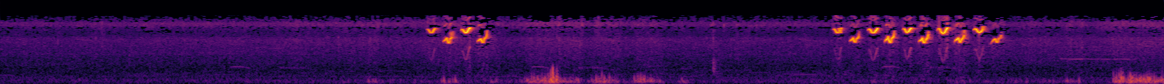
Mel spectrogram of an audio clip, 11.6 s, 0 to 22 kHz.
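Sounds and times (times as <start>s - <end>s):
cinereous tit tutor song for training caged songbirds: 4.2s - 6.1s, 8.0s - 11.4s.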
